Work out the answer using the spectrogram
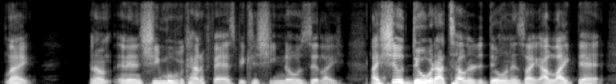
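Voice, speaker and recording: A man's voice: on the high side, brisk, creaky, dry recording, studio quality. A young man telling stories with earnest feeling and quoting himself as he talks, in a casual podcast conversation. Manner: earnest, animated storytelling with acted quotes. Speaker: podcast guest.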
